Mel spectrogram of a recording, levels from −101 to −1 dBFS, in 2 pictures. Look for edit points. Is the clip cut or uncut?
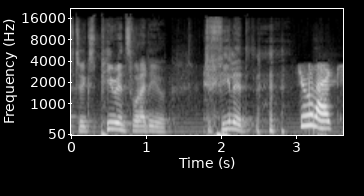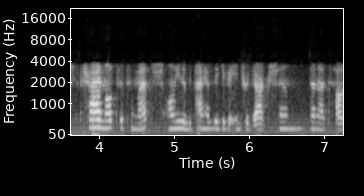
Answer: cut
